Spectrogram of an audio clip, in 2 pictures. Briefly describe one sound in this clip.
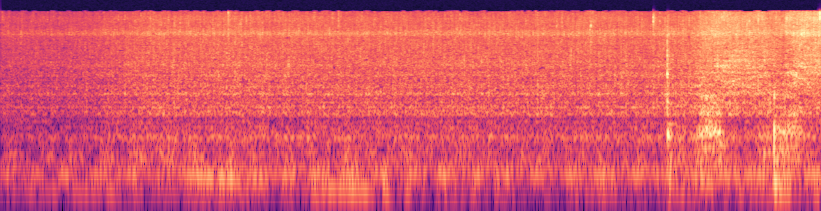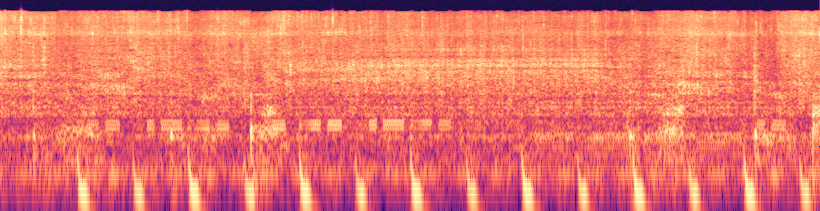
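A thick sauce bubbles and sizzles in a pan.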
